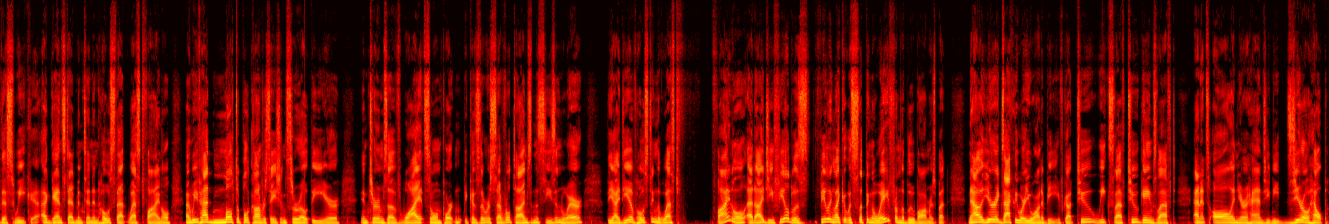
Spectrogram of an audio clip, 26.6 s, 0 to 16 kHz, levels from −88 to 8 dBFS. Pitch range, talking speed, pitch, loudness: 120-150 Hz, 185 wpm, 135 Hz, -24 LUFS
